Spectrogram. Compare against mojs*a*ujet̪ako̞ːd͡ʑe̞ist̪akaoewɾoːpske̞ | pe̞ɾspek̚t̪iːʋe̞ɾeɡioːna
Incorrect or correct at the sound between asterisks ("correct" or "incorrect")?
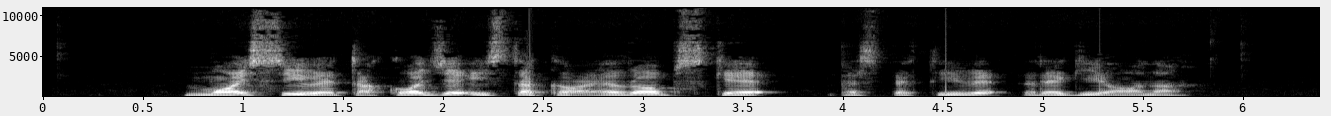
incorrect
